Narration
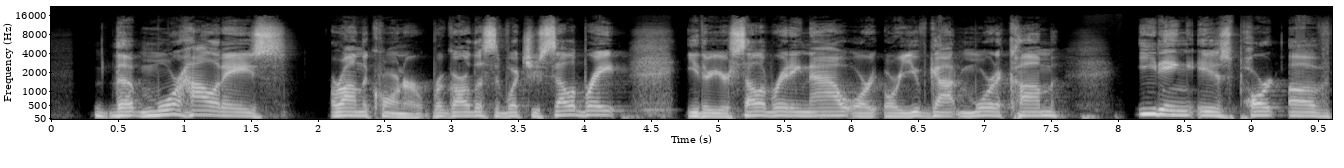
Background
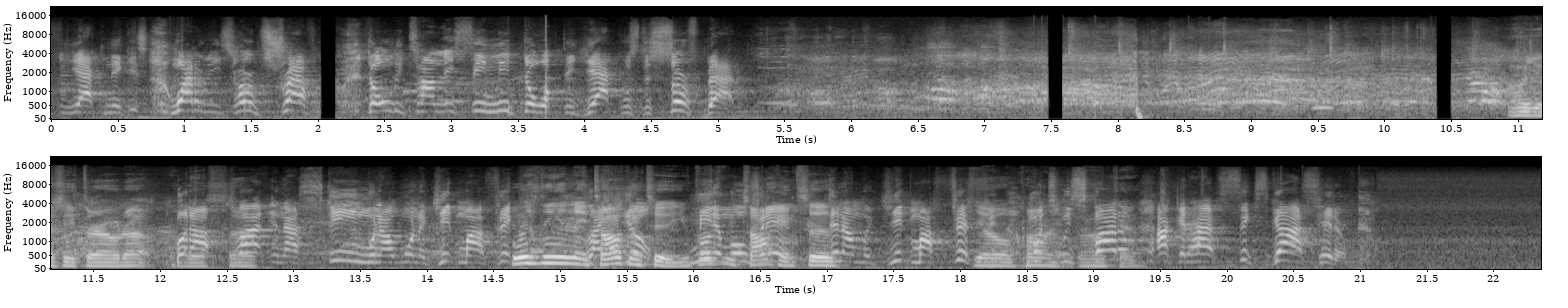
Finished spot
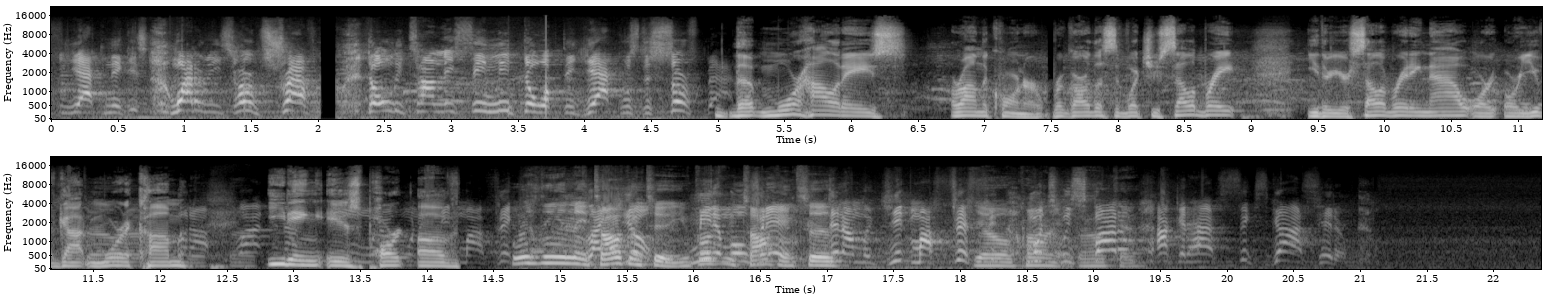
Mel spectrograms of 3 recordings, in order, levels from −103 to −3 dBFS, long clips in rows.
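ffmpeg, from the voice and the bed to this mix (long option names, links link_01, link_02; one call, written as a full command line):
ffmpeg -i stem1.wav -i stem2.wav -filter_complex "[0:a]adelay=4650,volume=-5.5dB[link_01];[1:a]volume=14dB,afade=type=out:start_time=4.56:duration=0.4:silence=0.1,afade=type=in:start_time=14.45:duration=0.74:silence=0.158489,afade=type=out:start_time=18.63:duration=1.43:silence=0.237137[link_02];[link_01][link_02]amix=inputs=2:normalize=0" out.wav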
